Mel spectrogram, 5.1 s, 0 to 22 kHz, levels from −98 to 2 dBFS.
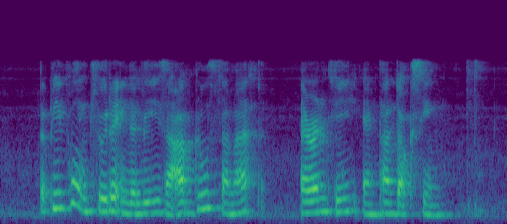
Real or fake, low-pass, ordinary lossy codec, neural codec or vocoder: fake; 7.2 kHz; none; codec, 24 kHz, 6 kbps, HILCodec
